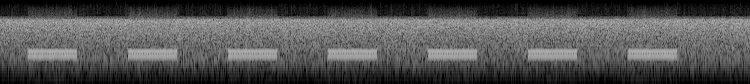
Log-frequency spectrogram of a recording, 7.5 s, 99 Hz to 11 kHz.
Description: Telephone call progress tone (North American plan), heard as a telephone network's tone, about 480, 620 Hz, 0.5 s on and 0.5 s off, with phone line noise. Busy tone.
